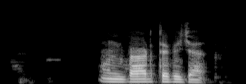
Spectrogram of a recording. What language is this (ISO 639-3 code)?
xka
